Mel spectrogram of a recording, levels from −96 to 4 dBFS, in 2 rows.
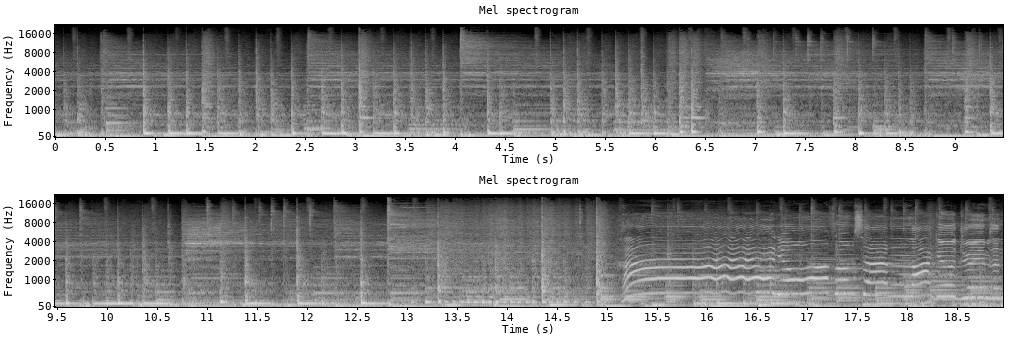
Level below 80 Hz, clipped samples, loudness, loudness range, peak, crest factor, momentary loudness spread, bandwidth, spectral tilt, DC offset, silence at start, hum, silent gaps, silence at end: -28 dBFS; under 0.1%; -19 LUFS; 4 LU; -2 dBFS; 18 dB; 6 LU; 17.5 kHz; -5 dB/octave; under 0.1%; 0 s; none; none; 0 s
